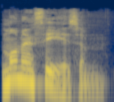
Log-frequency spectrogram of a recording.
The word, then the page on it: monotheism: British English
